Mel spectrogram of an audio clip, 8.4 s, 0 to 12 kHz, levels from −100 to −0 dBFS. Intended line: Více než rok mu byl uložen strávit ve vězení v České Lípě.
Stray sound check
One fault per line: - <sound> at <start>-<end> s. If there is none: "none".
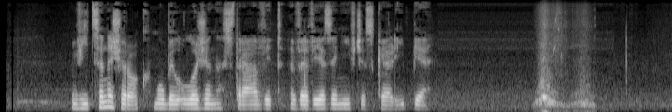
- whoosh at 6.7-7.5 s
